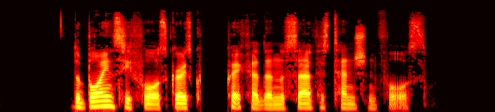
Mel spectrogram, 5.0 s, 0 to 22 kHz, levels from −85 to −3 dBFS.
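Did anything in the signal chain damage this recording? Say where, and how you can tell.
Yes: a Bluetooth stall at 2.00 to 2.28 s, after "buoyancy force grows", leaves 277 ms of silence before "than the surface tension", likely the wireless link's buffer running dry.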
